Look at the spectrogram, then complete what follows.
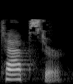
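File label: "tapster", English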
